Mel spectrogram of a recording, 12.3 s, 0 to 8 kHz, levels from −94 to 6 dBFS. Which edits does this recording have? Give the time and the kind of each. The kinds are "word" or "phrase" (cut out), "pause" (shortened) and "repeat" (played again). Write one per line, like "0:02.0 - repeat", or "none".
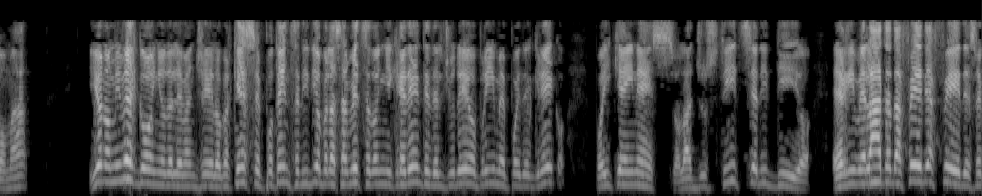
none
